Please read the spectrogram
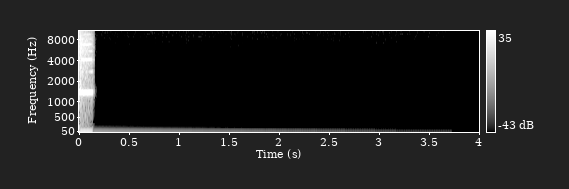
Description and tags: Tonic Short harsh Electronic Noise
This is a short harsh electronic noise sample. It was created using the electronic VST instrument Micro Tonic from Sonic Charge. Ideal for constructing electronic drumloops...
